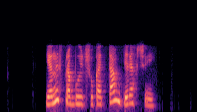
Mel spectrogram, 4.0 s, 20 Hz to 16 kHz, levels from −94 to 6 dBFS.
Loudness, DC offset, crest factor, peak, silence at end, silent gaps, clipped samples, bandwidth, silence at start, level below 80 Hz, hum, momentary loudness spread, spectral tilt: -18 LUFS; under 0.1%; 20 dB; -2 dBFS; 0.9 s; none; under 0.1%; 4.1 kHz; 0.9 s; -64 dBFS; none; 13 LU; -10 dB/octave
